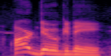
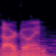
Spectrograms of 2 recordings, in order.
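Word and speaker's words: Ardougne: at least in my own head, it was Ardugny cuz I had no idea how to pronounce it, but then I saw the devs pronounce it on the things and they said Ardoin.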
